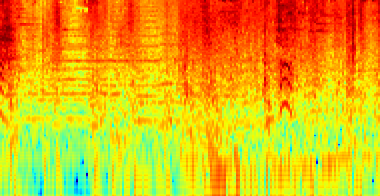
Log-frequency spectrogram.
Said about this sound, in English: minecart smashing your skull in.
